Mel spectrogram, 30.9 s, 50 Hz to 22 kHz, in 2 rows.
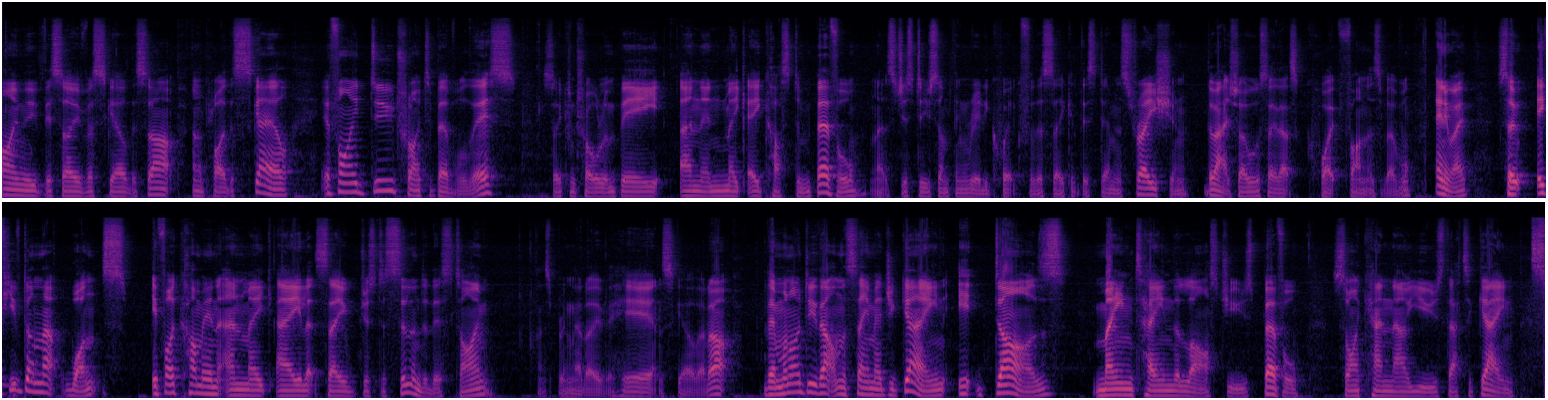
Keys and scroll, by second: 0.5 s, 2.1 ctrl+a, 2.9 Tab, 5.6 ctrl+b, 15.4 Tab, 16.9 shift+a, 18.8 g, 19.5 s, 20.6 ctrl+a, 21.3 Tab, 23.3 ctrl+b, 28.1 Tab.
